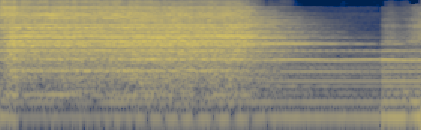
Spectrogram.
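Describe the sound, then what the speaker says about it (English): Sharpening stones grind and polish the blade of a KWS meat slicer, a steady bright rubbing hiss over the motor's hum that lasts a couple of seconds before easing off, with the machine still running near the microphone. "squeeze both of them together to clear any burrs and just kind of polish the blade off"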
